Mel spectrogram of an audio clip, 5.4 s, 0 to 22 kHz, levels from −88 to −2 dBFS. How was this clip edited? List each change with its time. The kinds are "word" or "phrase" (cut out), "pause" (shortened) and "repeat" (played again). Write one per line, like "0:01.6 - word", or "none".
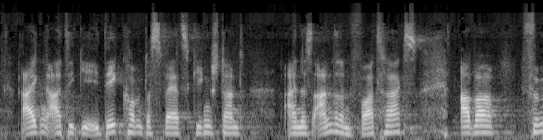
none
